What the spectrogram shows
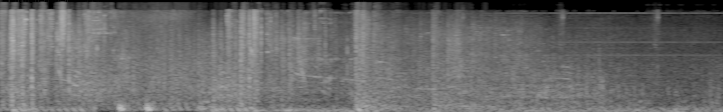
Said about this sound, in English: Why are you shooting me?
